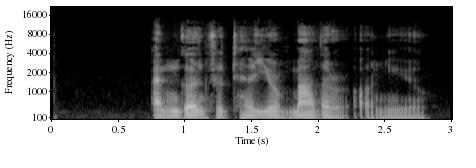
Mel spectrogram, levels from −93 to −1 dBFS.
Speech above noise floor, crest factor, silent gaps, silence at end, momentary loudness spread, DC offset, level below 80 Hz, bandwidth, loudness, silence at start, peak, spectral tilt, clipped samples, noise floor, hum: 40 dB; 22 dB; none; 0.2 s; 11 LU; under 0.1%; -54 dBFS; 13.5 kHz; -32 LUFS; 0.8 s; -10 dBFS; -5.5 dB/octave; under 0.1%; -72 dBFS; none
